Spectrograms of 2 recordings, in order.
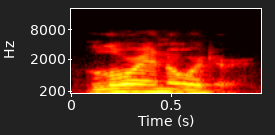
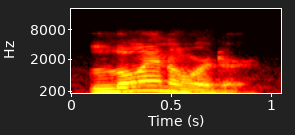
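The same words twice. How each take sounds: First: An r sound joins law and and. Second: The d drops and n links into order. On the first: "Dá para colocar até um som de R entre law e end" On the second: "O D de end já sumiu. A gente vai conectar o N"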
